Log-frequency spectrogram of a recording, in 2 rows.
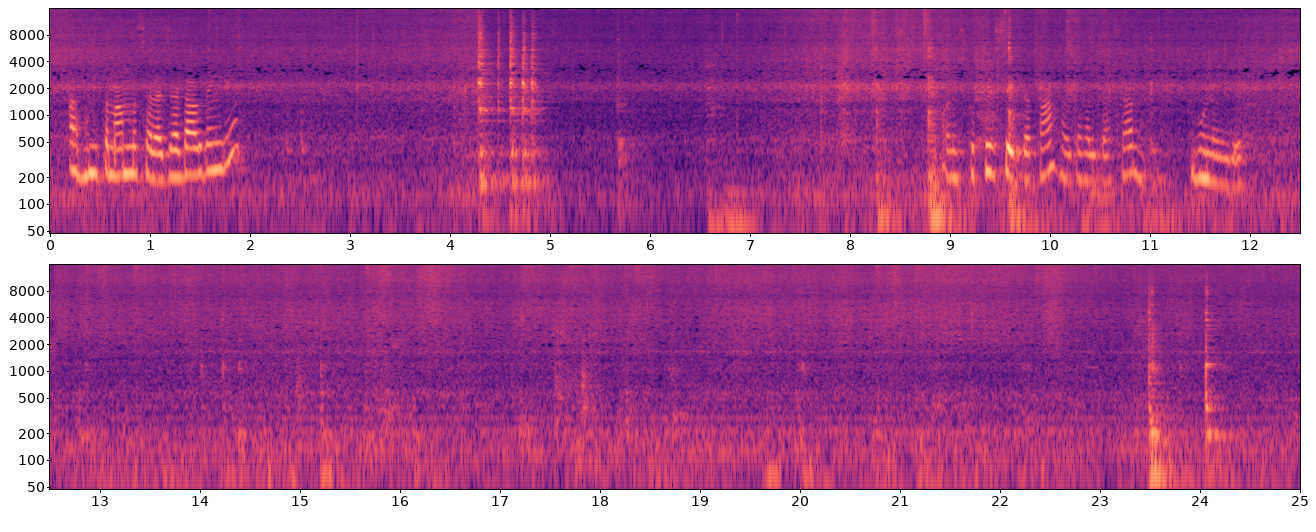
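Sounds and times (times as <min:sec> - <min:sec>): filling sizzling in a pot: 0:00.0 - 0:25.0
spatula stirring and scraping: 0:13.9 - 0:24.2.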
